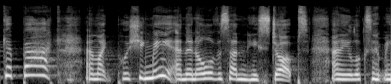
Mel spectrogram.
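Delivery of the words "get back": panicked shout. Retold or imitated. Boyfriend in his sleep shouting at her in terror. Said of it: "he's like".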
